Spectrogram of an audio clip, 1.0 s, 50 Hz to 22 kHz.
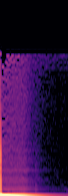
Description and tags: Nord Drum BD 6
Nord Drum mono 16 bits BD_6
BD6, Drum, Nord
